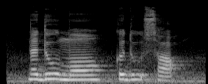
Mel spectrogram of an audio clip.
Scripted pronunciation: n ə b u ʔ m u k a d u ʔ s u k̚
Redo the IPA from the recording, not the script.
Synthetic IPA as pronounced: n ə d u ʔ m ɔ k ə d u ʔ s ɔ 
